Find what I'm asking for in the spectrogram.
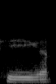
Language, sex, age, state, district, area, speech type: Punjabi, male, 30-45, Punjab, Pathankot, rural, conversation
